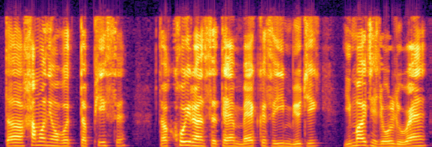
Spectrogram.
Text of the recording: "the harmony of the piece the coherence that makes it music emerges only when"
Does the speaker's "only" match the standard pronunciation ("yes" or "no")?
no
